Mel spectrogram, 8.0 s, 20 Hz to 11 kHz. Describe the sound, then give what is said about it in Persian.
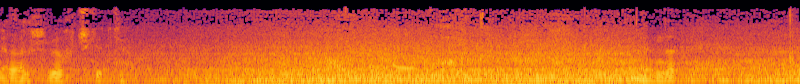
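Steady, low traffic rumble from a queue of cars waiting at 4 a.m. to buy natural gas. The dense hum continues throughout, with brief voices near the start and end. “منه این نوبت ماشین ها برای خریدن گاز طبیعی است. اینجا نوبت شروع شده تا با اون طرف میرسد.”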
